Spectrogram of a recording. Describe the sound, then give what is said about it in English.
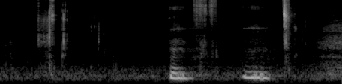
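Wet sucking and smacking mouth sounds as someone sucks on a finger, a few soft, moist bursts separated by short pauses, faint over quiet background noise. “I lift it to my mouth, sucking on it.”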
